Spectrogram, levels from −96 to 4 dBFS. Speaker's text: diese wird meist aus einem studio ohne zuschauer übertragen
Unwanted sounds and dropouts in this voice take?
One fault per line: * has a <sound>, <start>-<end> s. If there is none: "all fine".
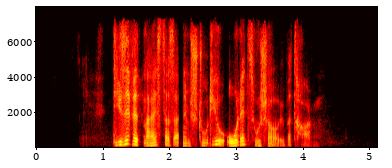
* has a dropout, 2.1-2.2 s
